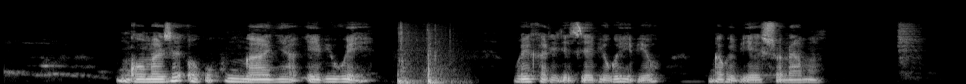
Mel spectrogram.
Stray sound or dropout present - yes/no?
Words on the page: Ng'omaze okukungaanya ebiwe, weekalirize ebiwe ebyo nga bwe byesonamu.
yes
